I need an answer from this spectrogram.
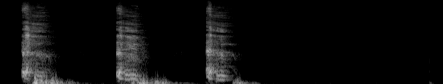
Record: {"three_cough_length": "4.4 s", "three_cough_amplitude": 11074, "three_cough_signal_mean_std_ratio": 0.38, "survey_phase": "alpha (2021-03-01 to 2021-08-12)", "age": "18-44", "gender": "Female", "wearing_mask": "No", "symptom_none": true, "smoker_status": "Ex-smoker", "respiratory_condition_asthma": false, "respiratory_condition_other": false, "recruitment_source": "REACT", "submission_delay": "5 days", "covid_test_result": "Negative", "covid_test_method": "RT-qPCR"}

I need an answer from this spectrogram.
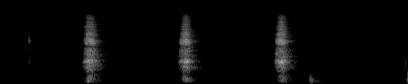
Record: {"exhalation_length": "4.1 s", "exhalation_amplitude": 7211, "exhalation_signal_mean_std_ratio": 0.24, "survey_phase": "beta (2021-08-13 to 2022-03-07)", "age": "45-64", "gender": "Female", "wearing_mask": "No", "symptom_none": true, "smoker_status": "Never smoked", "respiratory_condition_asthma": false, "respiratory_condition_other": false, "recruitment_source": "REACT", "submission_delay": "1 day", "covid_test_result": "Negative", "covid_test_method": "RT-qPCR"}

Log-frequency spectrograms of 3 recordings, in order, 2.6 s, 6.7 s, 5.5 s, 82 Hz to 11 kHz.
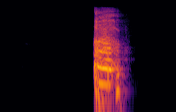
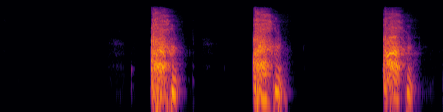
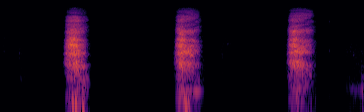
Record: {"cough_length": "2.6 s", "cough_amplitude": 27780, "cough_signal_mean_std_ratio": 0.3, "three_cough_length": "6.7 s", "three_cough_amplitude": 32671, "three_cough_signal_mean_std_ratio": 0.32, "exhalation_length": "5.5 s", "exhalation_amplitude": 7833, "exhalation_signal_mean_std_ratio": 0.31, "survey_phase": "beta (2021-08-13 to 2022-03-07)", "age": "45-64", "gender": "Female", "wearing_mask": "No", "symptom_cough_any": true, "symptom_shortness_of_breath": true, "symptom_fatigue": true, "symptom_change_to_sense_of_smell_or_taste": true, "symptom_onset": "12 days", "smoker_status": "Ex-smoker", "respiratory_condition_asthma": false, "respiratory_condition_other": false, "recruitment_source": "REACT", "submission_delay": "1 day", "covid_test_result": "Negative", "covid_test_method": "RT-qPCR"}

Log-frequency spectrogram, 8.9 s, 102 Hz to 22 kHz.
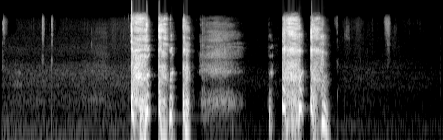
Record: {"cough_length": "8.9 s", "cough_amplitude": 32768, "cough_signal_mean_std_ratio": 0.31, "survey_phase": "beta (2021-08-13 to 2022-03-07)", "age": "18-44", "gender": "Male", "wearing_mask": "No", "symptom_cough_any": true, "symptom_runny_or_blocked_nose": true, "symptom_fatigue": true, "symptom_fever_high_temperature": true, "symptom_change_to_sense_of_smell_or_taste": true, "symptom_loss_of_taste": true, "symptom_onset": "6 days", "smoker_status": "Never smoked", "respiratory_condition_asthma": false, "respiratory_condition_other": false, "recruitment_source": "Test and Trace", "submission_delay": "3 days", "covid_test_result": "Positive", "covid_test_method": "RT-qPCR", "covid_ct_value": 19.4, "covid_ct_gene": "ORF1ab gene", "covid_ct_mean": 20.6, "covid_viral_load": "170000 copies/ml", "covid_viral_load_category": "Low viral load (10K-1M copies/ml)"}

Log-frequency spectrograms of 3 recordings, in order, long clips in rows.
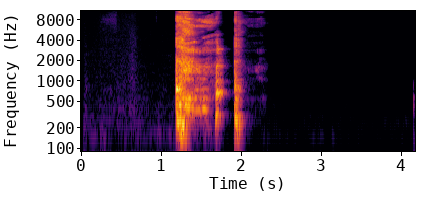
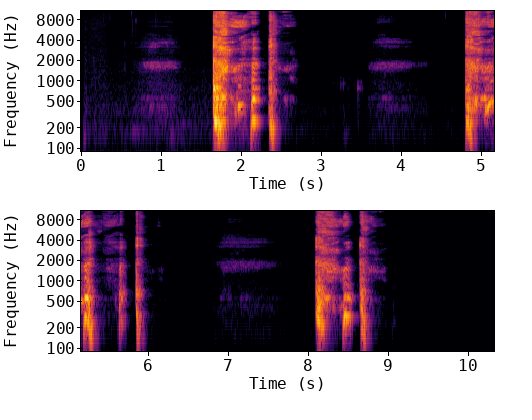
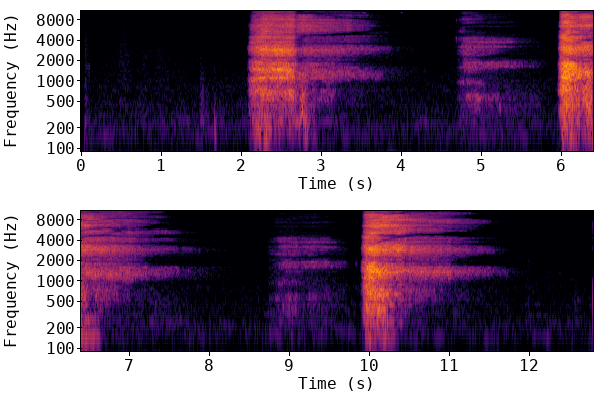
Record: {"cough_length": "4.2 s", "cough_amplitude": 29771, "cough_signal_mean_std_ratio": 0.26, "three_cough_length": "10.3 s", "three_cough_amplitude": 30622, "three_cough_signal_mean_std_ratio": 0.26, "exhalation_length": "12.8 s", "exhalation_amplitude": 15561, "exhalation_signal_mean_std_ratio": 0.34, "survey_phase": "beta (2021-08-13 to 2022-03-07)", "age": "65+", "gender": "Female", "wearing_mask": "No", "symptom_none": true, "symptom_onset": "7 days", "smoker_status": "Ex-smoker", "respiratory_condition_asthma": false, "respiratory_condition_other": false, "recruitment_source": "REACT", "submission_delay": "15 days", "covid_test_result": "Negative", "covid_test_method": "RT-qPCR"}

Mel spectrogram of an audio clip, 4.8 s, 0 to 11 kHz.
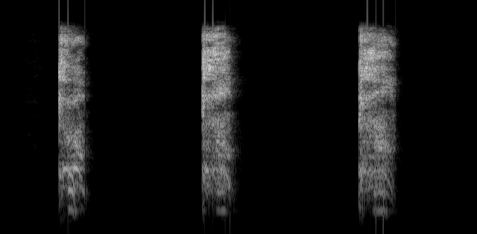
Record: {"three_cough_length": "4.8 s", "three_cough_amplitude": 31448, "three_cough_signal_mean_std_ratio": 0.36, "survey_phase": "alpha (2021-03-01 to 2021-08-12)", "age": "65+", "gender": "Male", "wearing_mask": "No", "symptom_none": true, "smoker_status": "Ex-smoker", "respiratory_condition_asthma": false, "respiratory_condition_other": false, "recruitment_source": "REACT", "submission_delay": "1 day", "covid_test_result": "Negative", "covid_test_method": "RT-qPCR"}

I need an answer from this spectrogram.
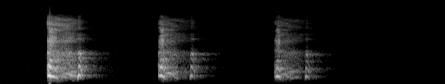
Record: {"three_cough_length": "4.5 s", "three_cough_amplitude": 32767, "three_cough_signal_mean_std_ratio": 0.26, "survey_phase": "alpha (2021-03-01 to 2021-08-12)", "age": "65+", "gender": "Female", "wearing_mask": "No", "symptom_none": true, "smoker_status": "Ex-smoker", "respiratory_condition_asthma": false, "respiratory_condition_other": false, "recruitment_source": "REACT", "submission_delay": "1 day", "covid_test_result": "Negative", "covid_test_method": "RT-qPCR"}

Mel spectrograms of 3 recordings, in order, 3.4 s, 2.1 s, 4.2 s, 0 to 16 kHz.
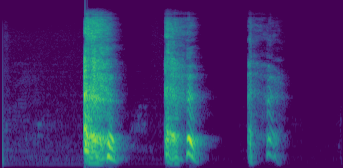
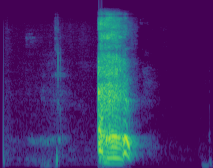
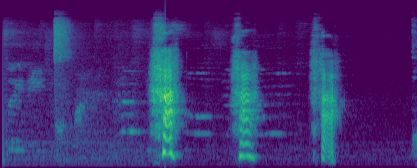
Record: {"three_cough_length": "3.4 s", "three_cough_amplitude": 31690, "three_cough_signal_mean_std_ratio": 0.3, "cough_length": "2.1 s", "cough_amplitude": 29088, "cough_signal_mean_std_ratio": 0.32, "exhalation_length": "4.2 s", "exhalation_amplitude": 28702, "exhalation_signal_mean_std_ratio": 0.26, "survey_phase": "beta (2021-08-13 to 2022-03-07)", "age": "45-64", "gender": "Female", "wearing_mask": "No", "symptom_cough_any": true, "symptom_runny_or_blocked_nose": true, "symptom_onset": "6 days", "smoker_status": "Never smoked", "respiratory_condition_asthma": false, "respiratory_condition_other": false, "recruitment_source": "REACT", "submission_delay": "1 day", "covid_test_result": "Negative", "covid_test_method": "RT-qPCR", "influenza_a_test_result": "Negative", "influenza_b_test_result": "Negative"}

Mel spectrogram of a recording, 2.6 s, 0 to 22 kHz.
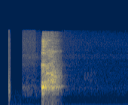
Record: {"cough_length": "2.6 s", "cough_amplitude": 30267, "cough_signal_mean_std_ratio": 0.27, "survey_phase": "beta (2021-08-13 to 2022-03-07)", "age": "18-44", "gender": "Female", "wearing_mask": "No", "symptom_none": true, "smoker_status": "Never smoked", "respiratory_condition_asthma": false, "respiratory_condition_other": false, "recruitment_source": "REACT", "submission_delay": "1 day", "covid_test_result": "Negative", "covid_test_method": "RT-qPCR"}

